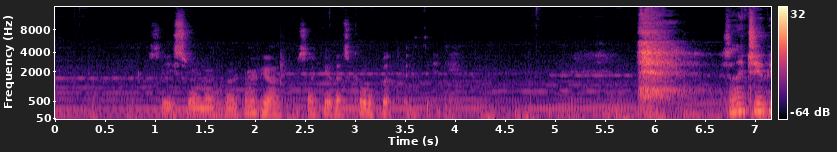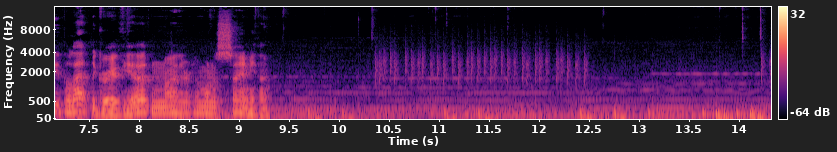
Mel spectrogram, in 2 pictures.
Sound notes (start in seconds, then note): 5.8 sudden Loud Sigh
